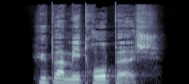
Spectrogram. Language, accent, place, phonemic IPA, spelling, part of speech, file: German, Germany, Berlin, /hypɐmeˈtʁoːpɪʃ/, hypermetropisch, adjective, De-hypermetropisch.ogg
- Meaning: hypermetropic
